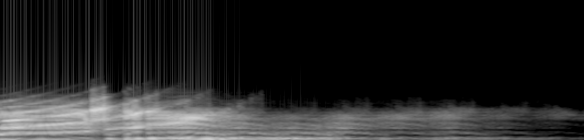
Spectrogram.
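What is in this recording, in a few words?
effects talk, Funky Vocals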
